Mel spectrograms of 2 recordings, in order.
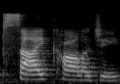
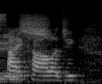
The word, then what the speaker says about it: psychology: Então, tem muitas silent letters, então letras que a gente não pronuncia. É. Então, acho que vários erros que eu fazia era dizer psychology, ao invés de psychology.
